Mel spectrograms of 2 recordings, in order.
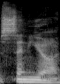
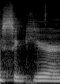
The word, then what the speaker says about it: Ségur: validate the story, and that is to Monsignor Seigneur. Did I pronounce that right? I say Ségur.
